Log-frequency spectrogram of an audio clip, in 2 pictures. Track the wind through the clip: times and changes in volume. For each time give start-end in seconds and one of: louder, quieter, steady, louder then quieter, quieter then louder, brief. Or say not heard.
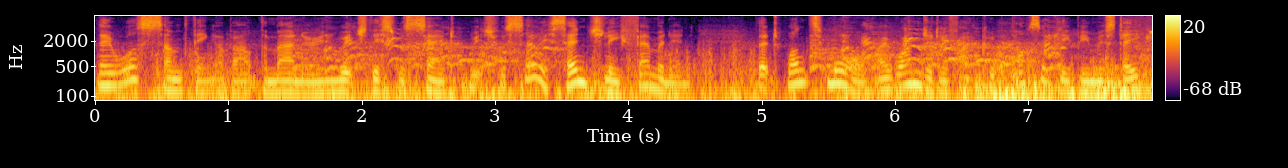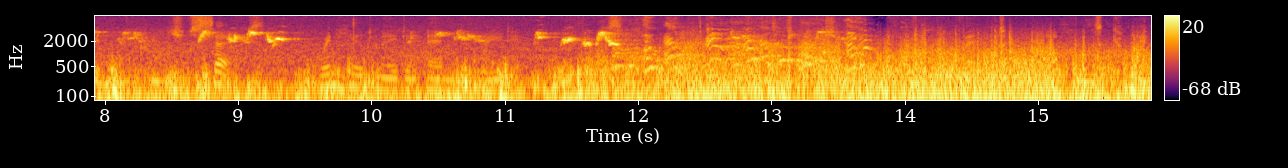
0.0-15.8 louder.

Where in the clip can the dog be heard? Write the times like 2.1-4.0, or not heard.
1.4-3.6, 5.3-7.3, 11.8-13.8.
